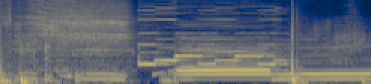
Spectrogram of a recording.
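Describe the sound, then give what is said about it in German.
A loud, old-fashioned house telephone in a basement rings, its bright electric tone holding steady for a couple of seconds with a brief break near the start, no voices present. “Das ist ein Haustelefon hier unten im Keller. Es klingelt leider pedantisch laut.”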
